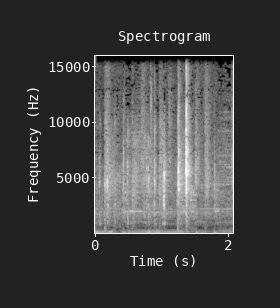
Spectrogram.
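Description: Typing on a computer keyboard, faint light clicks tapping in an uneven rhythm, heard alone.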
